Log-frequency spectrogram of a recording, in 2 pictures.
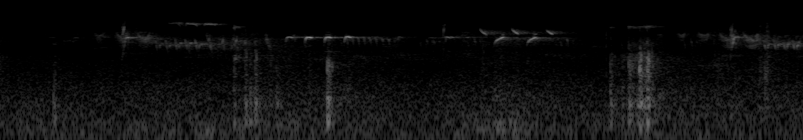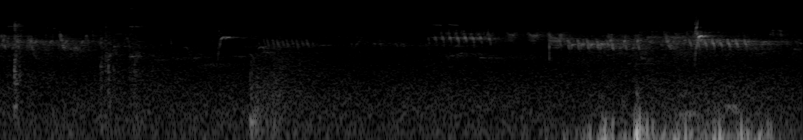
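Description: Small songbirds singing and calling: high chirps and quick trills, with a low rumble coming in near the end.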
